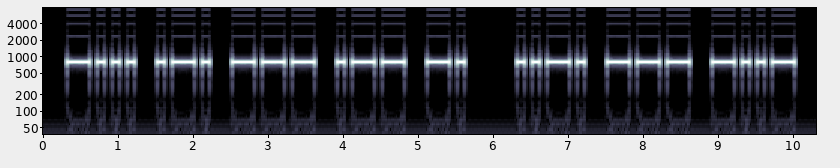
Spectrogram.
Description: Morse code, heard as a keyed tone, about 12 wpm, 800 Hz. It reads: BROWN FOX
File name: CW 10 baud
